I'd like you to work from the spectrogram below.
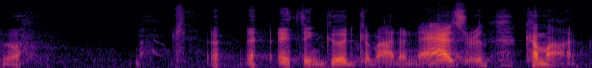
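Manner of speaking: unvoiced oh then a mocking chuckle; a hint of skeptical Nathanael; scoffing laugh. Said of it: "Nathanael says".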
